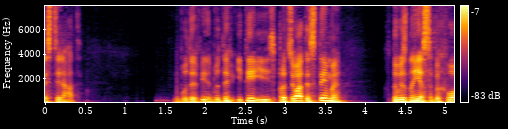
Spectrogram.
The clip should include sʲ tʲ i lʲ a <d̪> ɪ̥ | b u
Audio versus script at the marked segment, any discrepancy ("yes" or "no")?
yes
